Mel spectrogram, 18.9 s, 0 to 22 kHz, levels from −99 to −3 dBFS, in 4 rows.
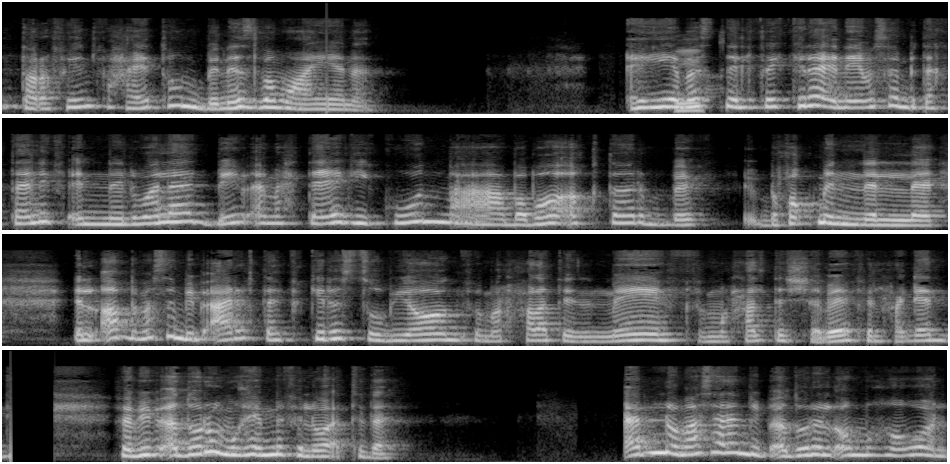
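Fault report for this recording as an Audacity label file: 1.620000	1.630000	gap 6.9 ms
14.230000	14.450000	gap 0.221 s

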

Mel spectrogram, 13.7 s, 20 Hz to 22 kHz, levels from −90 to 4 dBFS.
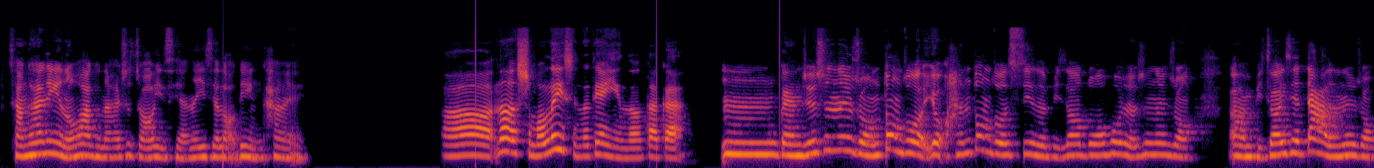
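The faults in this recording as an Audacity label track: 2.220000	2.230000	gap 6.8 ms
4.750000	4.750000	pop -11 dBFS
6.560000	6.560000	pop -14 dBFS
7.790000	7.790000	pop -13 dBFS

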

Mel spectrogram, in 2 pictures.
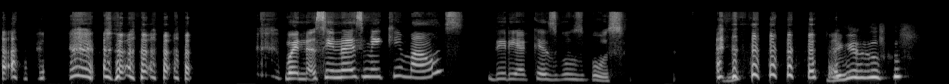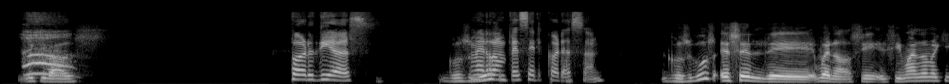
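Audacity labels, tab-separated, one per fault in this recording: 3.930000	3.940000	gap 5.3 ms

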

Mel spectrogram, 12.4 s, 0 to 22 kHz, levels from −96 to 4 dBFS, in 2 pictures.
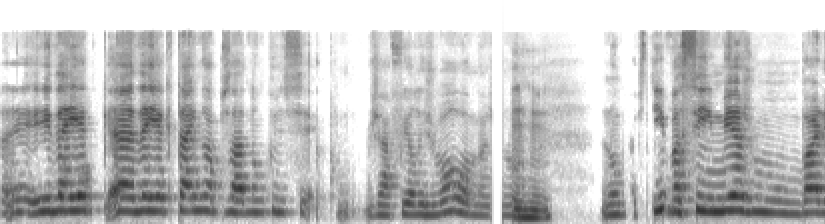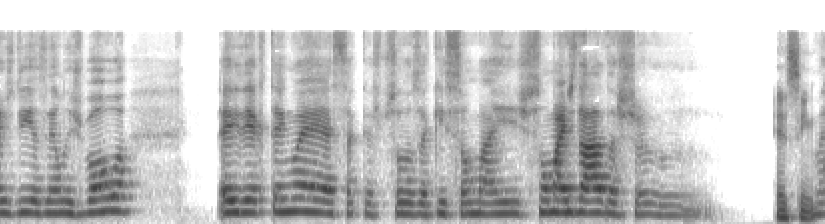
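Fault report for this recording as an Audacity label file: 3.680000	3.760000	gap 81 ms

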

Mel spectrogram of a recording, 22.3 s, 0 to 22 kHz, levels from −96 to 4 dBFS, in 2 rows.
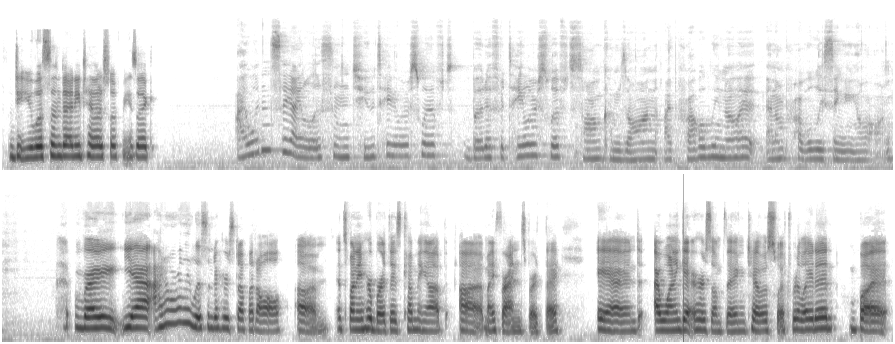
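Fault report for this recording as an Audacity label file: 19.650000	19.650000	pop -12 dBFS

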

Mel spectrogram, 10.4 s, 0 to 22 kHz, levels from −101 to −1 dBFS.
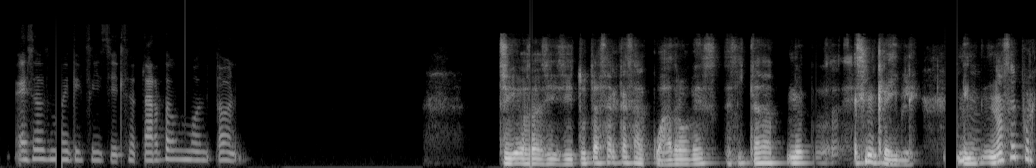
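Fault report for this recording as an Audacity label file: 0.560000	0.620000	gap 59 ms
1.850000	1.850000	pop -32 dBFS
5.300000	5.320000	gap 21 ms
8.140000	8.160000	gap 20 ms
9.450000	9.570000	gap 0.121 s

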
